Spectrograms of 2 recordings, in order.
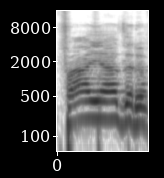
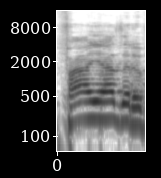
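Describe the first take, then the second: Both takes have the same delivery.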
